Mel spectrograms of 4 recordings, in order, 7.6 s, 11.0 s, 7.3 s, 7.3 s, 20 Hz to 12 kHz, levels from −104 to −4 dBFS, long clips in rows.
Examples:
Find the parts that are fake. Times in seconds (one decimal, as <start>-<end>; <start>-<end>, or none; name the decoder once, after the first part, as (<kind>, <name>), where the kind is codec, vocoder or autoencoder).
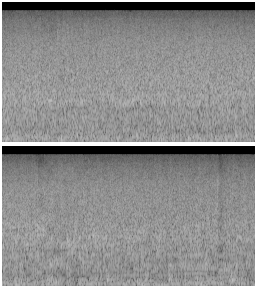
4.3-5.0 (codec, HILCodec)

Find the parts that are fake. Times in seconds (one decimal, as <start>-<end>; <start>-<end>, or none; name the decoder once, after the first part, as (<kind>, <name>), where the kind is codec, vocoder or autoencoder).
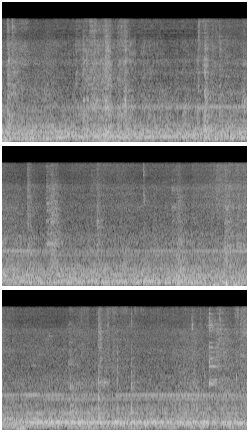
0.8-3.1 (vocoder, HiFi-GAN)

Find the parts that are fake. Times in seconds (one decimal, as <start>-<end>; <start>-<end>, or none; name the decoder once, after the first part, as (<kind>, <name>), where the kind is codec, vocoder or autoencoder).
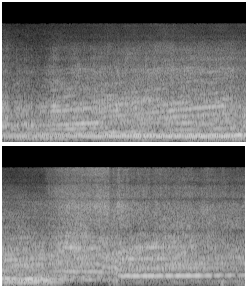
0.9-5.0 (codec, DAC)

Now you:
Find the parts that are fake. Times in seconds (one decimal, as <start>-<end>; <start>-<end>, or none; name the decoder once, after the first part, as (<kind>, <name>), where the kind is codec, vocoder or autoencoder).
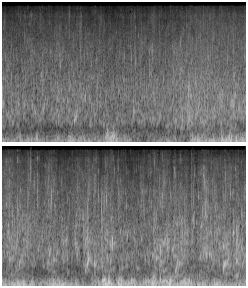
none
